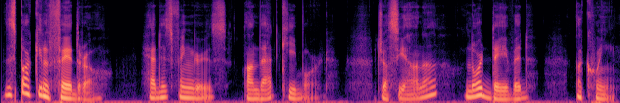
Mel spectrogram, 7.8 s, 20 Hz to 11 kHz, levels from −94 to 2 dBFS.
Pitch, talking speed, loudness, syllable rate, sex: 135 Hz, 95 wpm, -22 LUFS, 3.7 syllables/s, male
